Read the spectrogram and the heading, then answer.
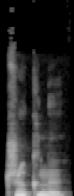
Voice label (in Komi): "тшыкны", Komi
